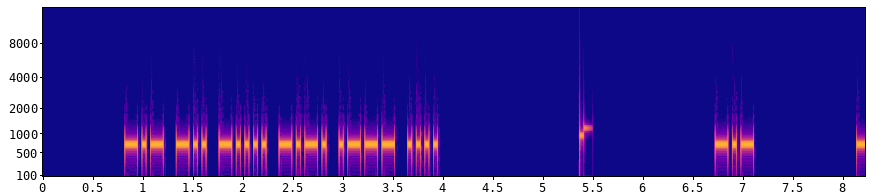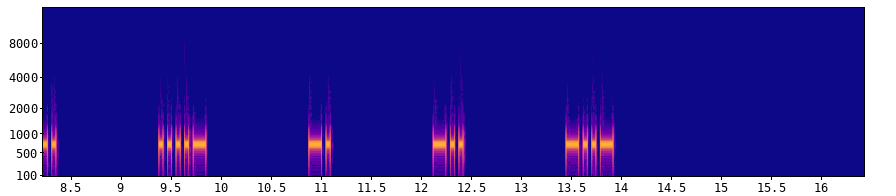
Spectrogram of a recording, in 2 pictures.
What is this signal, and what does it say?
Morse code, heard as a keyed tone, about 28 wpm, spaced as for 12 wpm, 700 Hz. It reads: KD6CJH KN4NDX
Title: USA Call Signs - 8x Character Spacing - 28wpm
